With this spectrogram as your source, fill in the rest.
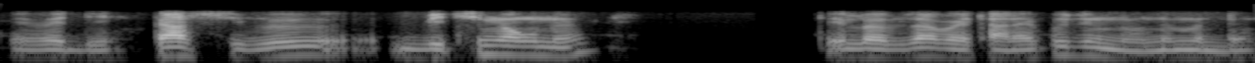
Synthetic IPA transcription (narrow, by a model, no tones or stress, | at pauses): ebajdikasibɯbitʰiŋawnɯ | tḛlɔp̚zabajtʰanajkʰuzɯŋnumnɯmɯndɯŋ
